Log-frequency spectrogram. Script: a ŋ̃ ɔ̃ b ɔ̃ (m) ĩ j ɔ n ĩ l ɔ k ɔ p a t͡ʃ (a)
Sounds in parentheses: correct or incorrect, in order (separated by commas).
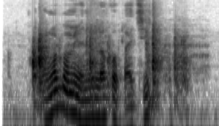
correct, incorrect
